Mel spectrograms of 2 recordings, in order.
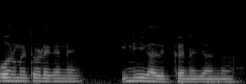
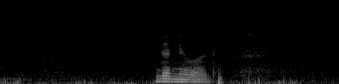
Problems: none marked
